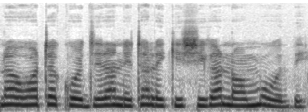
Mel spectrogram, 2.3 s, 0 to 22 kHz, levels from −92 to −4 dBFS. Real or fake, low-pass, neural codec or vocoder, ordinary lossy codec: fake; 19.8 kHz; vocoder, 48 kHz, 128 mel bands, Vocos; none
